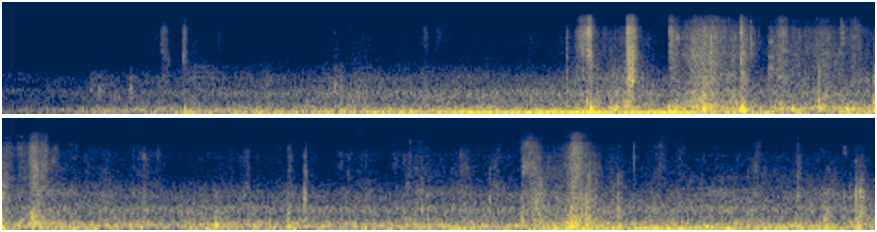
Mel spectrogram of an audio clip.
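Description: Hands and shoes scuff and scrape on rock.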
